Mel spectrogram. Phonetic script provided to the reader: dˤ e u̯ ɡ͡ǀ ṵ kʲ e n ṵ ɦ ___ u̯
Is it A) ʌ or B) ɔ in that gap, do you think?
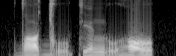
B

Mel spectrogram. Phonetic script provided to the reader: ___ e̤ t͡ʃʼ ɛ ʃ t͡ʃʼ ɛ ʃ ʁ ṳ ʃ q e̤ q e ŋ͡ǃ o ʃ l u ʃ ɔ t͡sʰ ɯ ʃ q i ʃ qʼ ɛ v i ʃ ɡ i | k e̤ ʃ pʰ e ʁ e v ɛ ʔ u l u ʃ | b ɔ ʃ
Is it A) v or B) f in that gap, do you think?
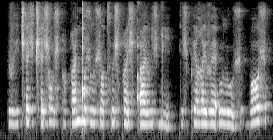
A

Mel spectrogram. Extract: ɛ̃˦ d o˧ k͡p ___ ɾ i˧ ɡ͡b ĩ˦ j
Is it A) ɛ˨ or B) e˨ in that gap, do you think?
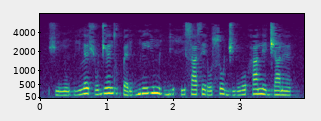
A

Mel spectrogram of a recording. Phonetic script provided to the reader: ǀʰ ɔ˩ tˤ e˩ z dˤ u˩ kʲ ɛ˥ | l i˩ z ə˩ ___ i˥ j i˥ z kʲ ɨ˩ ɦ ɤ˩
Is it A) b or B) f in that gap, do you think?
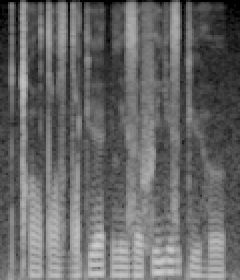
B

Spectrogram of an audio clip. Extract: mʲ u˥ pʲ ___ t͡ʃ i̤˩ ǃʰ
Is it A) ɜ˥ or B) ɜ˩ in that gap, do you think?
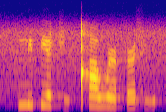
A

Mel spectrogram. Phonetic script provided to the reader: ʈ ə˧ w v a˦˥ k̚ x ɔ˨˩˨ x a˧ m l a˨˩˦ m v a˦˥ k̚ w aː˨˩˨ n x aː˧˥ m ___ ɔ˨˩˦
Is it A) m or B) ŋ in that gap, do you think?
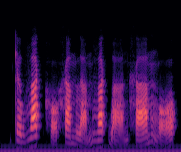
B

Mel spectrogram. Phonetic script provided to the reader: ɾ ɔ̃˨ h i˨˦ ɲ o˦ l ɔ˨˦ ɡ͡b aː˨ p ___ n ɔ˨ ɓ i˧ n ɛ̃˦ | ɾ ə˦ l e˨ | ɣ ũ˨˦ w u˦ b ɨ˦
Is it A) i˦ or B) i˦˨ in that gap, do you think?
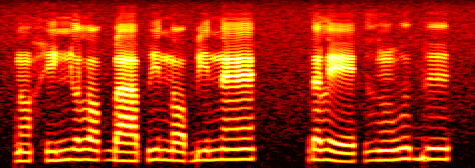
B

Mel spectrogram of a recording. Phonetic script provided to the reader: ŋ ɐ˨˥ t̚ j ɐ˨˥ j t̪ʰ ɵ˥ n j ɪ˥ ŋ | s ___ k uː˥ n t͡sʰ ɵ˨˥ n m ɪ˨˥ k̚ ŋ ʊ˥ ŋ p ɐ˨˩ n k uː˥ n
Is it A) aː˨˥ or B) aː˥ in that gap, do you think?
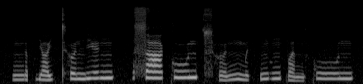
B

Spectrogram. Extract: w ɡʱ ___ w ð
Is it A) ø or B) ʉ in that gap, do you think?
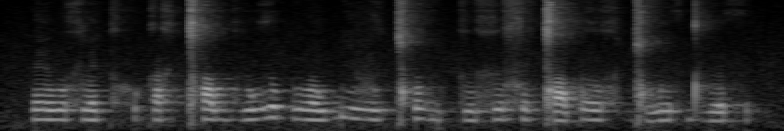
B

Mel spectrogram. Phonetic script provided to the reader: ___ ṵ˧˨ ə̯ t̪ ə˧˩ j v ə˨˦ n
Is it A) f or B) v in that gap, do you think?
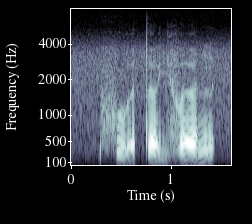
A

